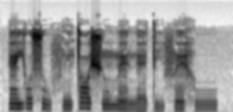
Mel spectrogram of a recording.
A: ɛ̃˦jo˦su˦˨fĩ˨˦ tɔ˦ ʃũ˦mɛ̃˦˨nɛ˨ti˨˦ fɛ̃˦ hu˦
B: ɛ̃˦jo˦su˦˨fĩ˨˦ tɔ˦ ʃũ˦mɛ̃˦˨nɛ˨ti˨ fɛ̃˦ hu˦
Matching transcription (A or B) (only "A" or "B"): A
